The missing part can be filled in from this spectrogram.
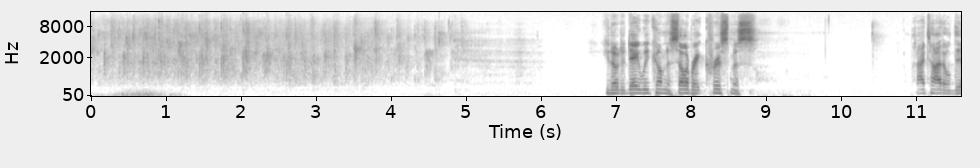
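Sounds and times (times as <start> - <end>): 
crowd applauding: 0.0 - 5.2
speech: 6.8 - 8.9, 11.0 - 11.5.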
